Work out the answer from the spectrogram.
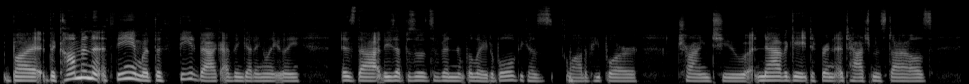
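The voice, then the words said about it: Lower-pitched voice than usual. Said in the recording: “My voice is a little lower today”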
